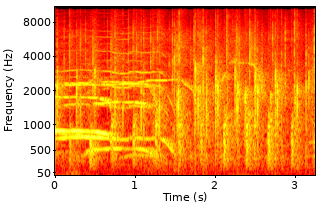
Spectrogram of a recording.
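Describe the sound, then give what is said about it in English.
At an open mic night, an audience bursts into dense applause after a voice, the crowd's clapping carrying on steadily to the end. “So round of applause for Mutiny Radio real quick.”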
